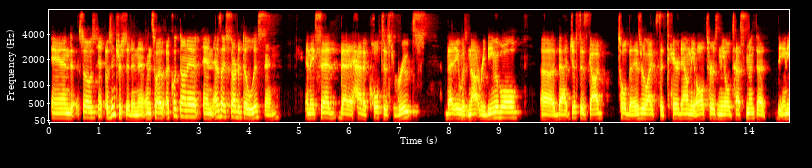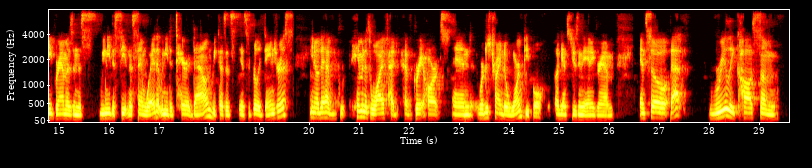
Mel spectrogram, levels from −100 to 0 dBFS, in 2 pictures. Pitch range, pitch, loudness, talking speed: 110-135 Hz, 120 Hz, -18 LUFS, 215 wpm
